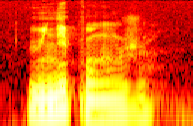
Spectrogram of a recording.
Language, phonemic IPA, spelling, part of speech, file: French, /e.pɔ̃ʒ/, éponge, noun / verb, Fr-éponge.ogg
- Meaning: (noun) 1. sponge (creature) 2. sponge (tool for washing); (verb) inflection of éponger: 1. first/third-person singular present indicative/subjunctive 2. second-person singular imperative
